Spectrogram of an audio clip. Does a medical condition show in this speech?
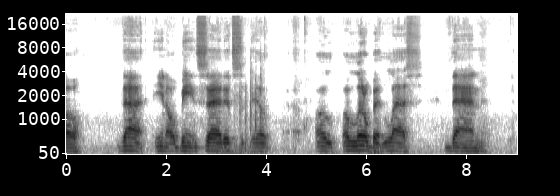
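Yes: ALS.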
